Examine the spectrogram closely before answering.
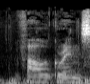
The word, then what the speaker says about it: valgrind: a tool called valgrind I think it's pronounced vowel grins some sort of Viking name i I can't use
